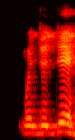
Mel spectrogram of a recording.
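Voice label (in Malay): "menjejeh", Malay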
